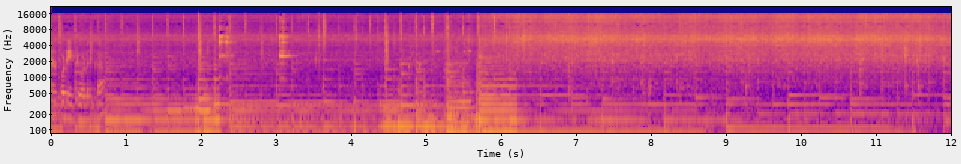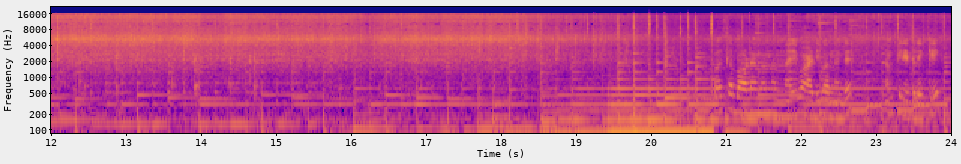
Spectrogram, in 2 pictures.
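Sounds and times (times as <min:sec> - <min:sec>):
onions sizzling in a pan: 0:00.0 - 0:24.0.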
